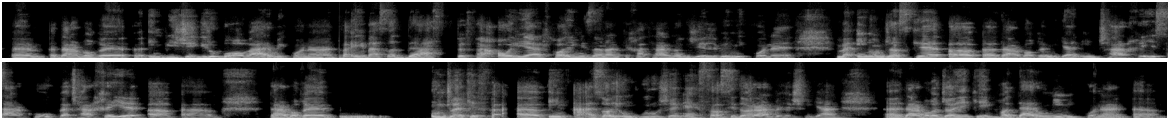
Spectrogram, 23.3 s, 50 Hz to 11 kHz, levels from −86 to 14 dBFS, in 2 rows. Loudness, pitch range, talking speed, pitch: -19 LUFS, 155-200 Hz, 130 wpm, 170 Hz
